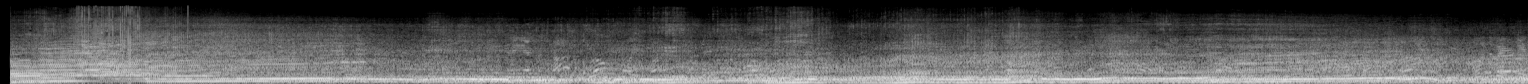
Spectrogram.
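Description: A single race car's engine lapping a short oval during time trials, its note climbing as it accelerates down the straights and falling away as it lifts into the turns.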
